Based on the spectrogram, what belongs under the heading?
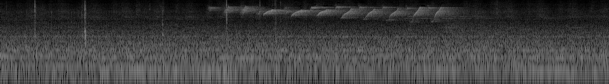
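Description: Purple sunbird singing: a quick run of about ten short high notes, each falling in pitch, the run stepping slightly lower as it goes, starting about two seconds in and lasting about two and a half seconds.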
